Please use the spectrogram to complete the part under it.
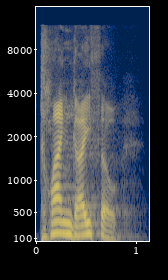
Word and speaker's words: Llangeitho: Llangeitho. It's spelt L-L-A-N-G-E-I-T-H-O. But it's when you get two L's together, it's a close sound. Llangeitho.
